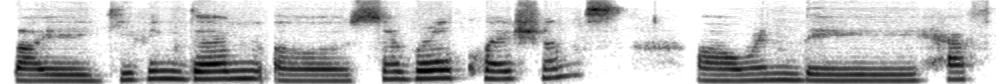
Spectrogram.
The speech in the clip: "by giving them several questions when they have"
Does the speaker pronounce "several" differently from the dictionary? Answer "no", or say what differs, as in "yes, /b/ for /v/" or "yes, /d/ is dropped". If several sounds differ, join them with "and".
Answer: no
